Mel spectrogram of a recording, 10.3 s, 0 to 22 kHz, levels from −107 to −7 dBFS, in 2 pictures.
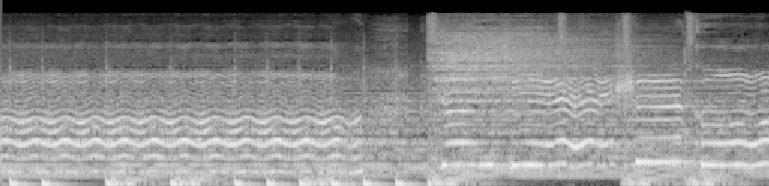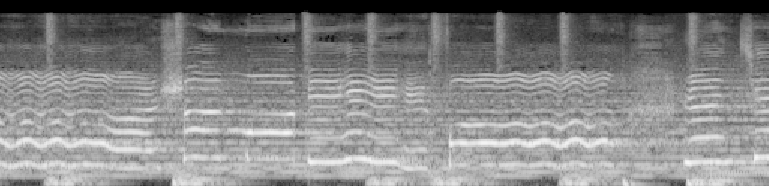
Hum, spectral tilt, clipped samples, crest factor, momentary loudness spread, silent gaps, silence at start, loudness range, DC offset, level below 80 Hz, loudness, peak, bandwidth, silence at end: none; -4 dB/octave; under 0.1%; 12 dB; 4 LU; none; 0 s; 1 LU; under 0.1%; -28 dBFS; -17 LUFS; -4 dBFS; 16.5 kHz; 0 s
